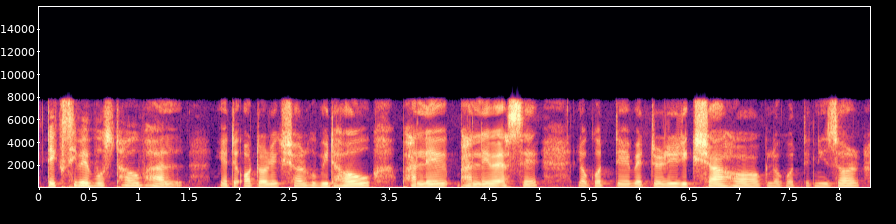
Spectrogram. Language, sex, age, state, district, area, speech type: Assamese, female, 18-30, Assam, Kamrup Metropolitan, urban, spontaneous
